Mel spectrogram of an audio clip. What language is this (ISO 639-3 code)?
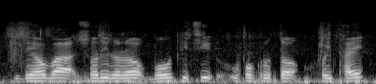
ori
